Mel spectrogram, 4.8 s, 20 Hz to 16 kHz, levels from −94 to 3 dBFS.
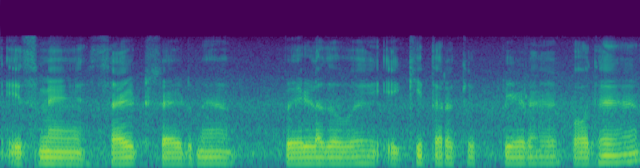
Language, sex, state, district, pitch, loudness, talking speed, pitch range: Hindi, male, Chhattisgarh, Raipur, 95 Hz, -19 LUFS, 200 wpm, 90-100 Hz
